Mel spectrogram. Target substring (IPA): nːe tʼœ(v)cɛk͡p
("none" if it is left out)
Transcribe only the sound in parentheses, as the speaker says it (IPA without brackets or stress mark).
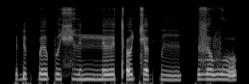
none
